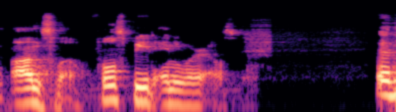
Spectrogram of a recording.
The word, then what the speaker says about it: Onsloow: Again, the name is spelled Onsloow, so it's a little weird, but Onslow, Full Speed Anywhere Else.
